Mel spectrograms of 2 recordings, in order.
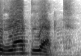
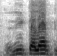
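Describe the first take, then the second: First: रिकलेक्ट said "rek-lekt", slowly and firmly; correct pronunciation. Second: रिकलेक्ट said "ri-kə-lekt", the wrong way; wrong pronunciation. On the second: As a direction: show रिकलेक्ट as the mistake. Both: Shown as a demonstration. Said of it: "रिकलेक्ट नहीं पढ़ना".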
